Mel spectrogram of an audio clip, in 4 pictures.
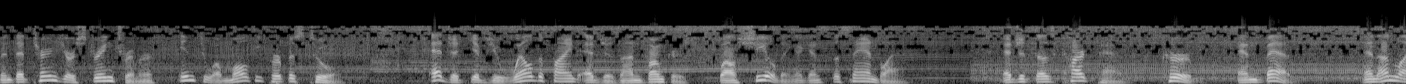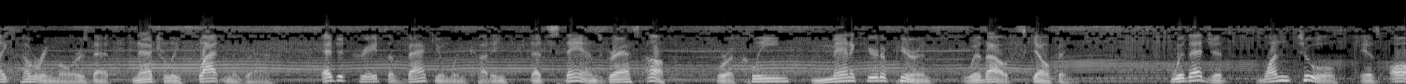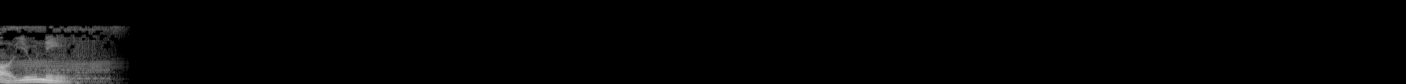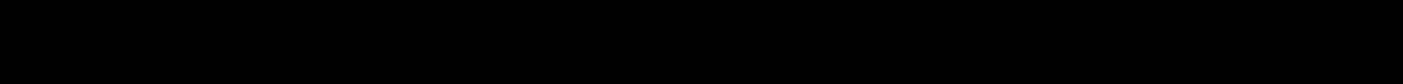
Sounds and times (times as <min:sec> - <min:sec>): Speech: 0:00.0 - 0:03.4, 0:04.3 - 0:09.1, 0:10.0 - 0:13.0, 0:13.6 - 0:24.8, 0:25.8 - 0:28.9.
